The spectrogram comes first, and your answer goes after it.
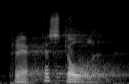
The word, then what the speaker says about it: Preikestolen: and we went to a famous place called Preikestolen. You have to pronounce it right, otherwise you're not Scandinavian. Preikestolen.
